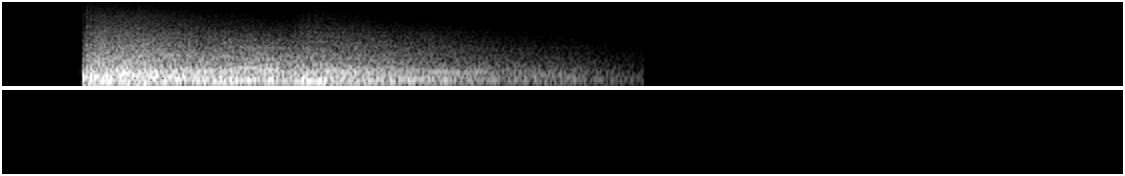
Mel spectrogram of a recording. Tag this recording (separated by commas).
Thunderstorm, Thunder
